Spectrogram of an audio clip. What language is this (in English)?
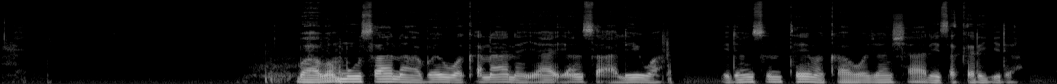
Hausa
